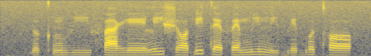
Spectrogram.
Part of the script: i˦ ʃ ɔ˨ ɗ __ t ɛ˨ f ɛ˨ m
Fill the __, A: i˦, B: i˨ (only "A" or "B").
A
